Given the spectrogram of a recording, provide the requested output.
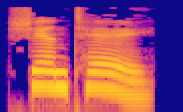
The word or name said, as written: shantay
